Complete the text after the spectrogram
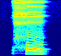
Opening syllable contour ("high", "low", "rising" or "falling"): low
